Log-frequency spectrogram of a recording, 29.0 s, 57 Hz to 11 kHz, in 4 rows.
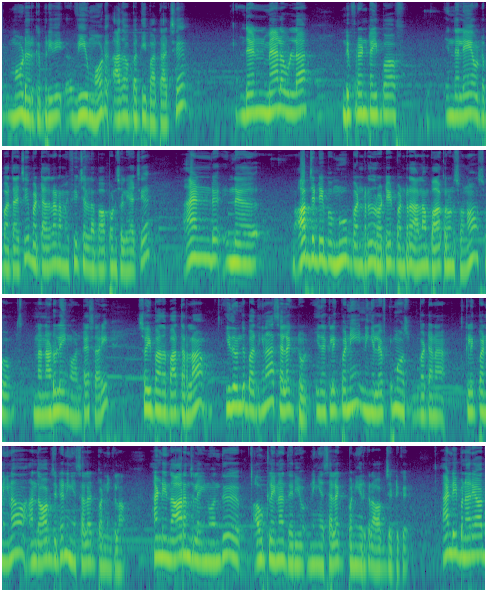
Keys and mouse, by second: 8.1 click, 10.9 click, 18.3 click, 21.5 click, 22.3 click, 25.7-26.3 middle drag, 27.2-27.7 middle drag.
